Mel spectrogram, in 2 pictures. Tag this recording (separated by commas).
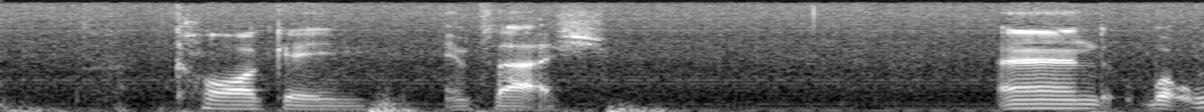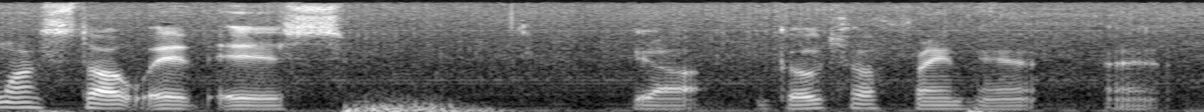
Speech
